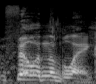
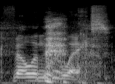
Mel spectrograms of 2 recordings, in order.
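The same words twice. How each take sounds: First: Said in the usual way. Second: "Fill in the blanks" drawn out slowly, each word stretched; slow teasing repeat. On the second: Shown as a demonstration.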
